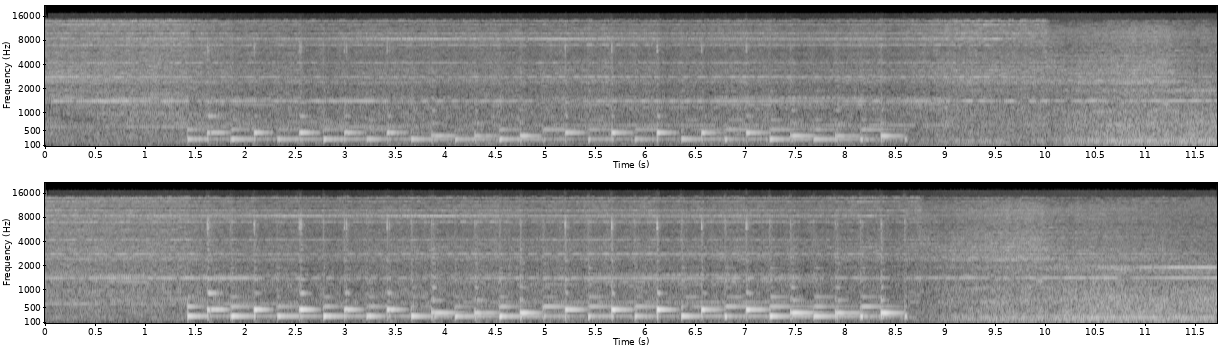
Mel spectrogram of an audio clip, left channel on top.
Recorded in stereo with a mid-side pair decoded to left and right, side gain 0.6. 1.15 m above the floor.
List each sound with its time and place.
1.4 s a guitar: 35° right, 0.8 m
